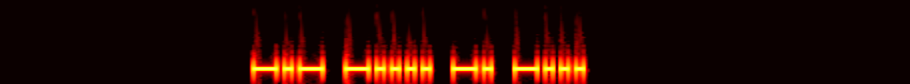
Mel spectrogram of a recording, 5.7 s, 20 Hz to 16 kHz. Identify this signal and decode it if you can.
Morse code, heard as a keyed tone, about 25 wpm, 700 Hz. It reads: K6NB
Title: USA Call Signs - 4 Characters - Repeated 2x - 25wpm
